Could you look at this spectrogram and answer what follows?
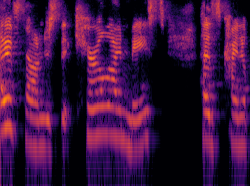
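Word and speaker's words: Myss: um i always reference a woman named caroline mace her last name is spelled m-y-s-s and caroline mace um has done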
